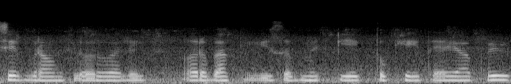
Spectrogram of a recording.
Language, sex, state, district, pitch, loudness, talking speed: Hindi, female, Maharashtra, Mumbai Suburban, 185 Hz, -16 LUFS, 165 wpm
